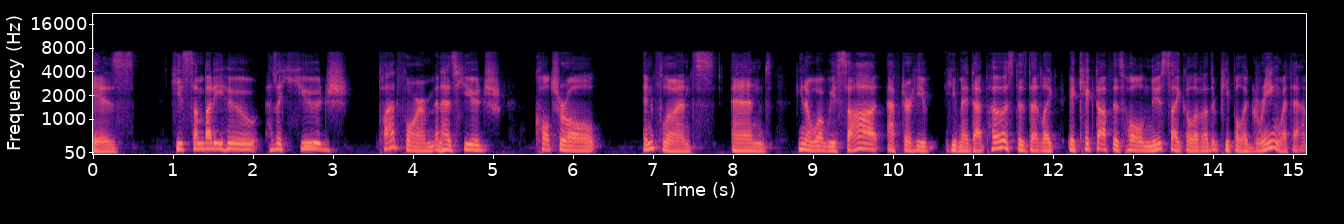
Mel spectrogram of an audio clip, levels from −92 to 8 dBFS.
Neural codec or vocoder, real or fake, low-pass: vocoder, 44.1 kHz, 128 mel bands every 512 samples, BigVGAN v2; fake; 7.2 kHz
